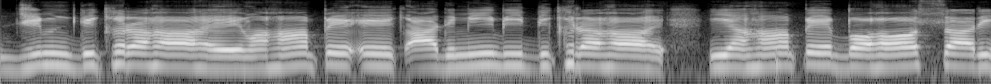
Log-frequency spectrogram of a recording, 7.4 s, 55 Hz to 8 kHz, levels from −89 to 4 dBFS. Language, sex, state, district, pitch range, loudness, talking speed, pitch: Hindi, male, Odisha, Malkangiri, 150-165 Hz, -14 LUFS, 130 wpm, 160 Hz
